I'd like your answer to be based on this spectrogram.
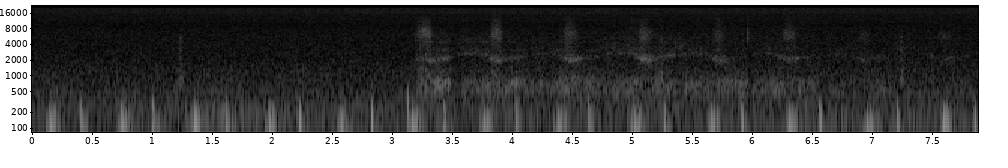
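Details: Adult male's heartbeat recorded in a whispered ASMR recording, steady paired low thumps at about 100 a minute, with soft whispered onomatopoeia over the second half.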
